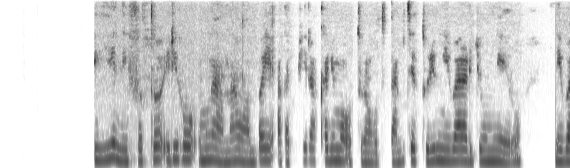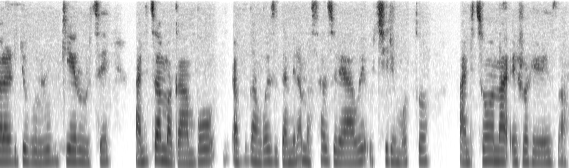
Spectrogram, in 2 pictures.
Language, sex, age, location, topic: Kinyarwanda, female, 25-35, Kigali, finance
